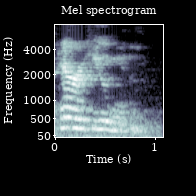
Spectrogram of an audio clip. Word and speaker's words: perihelion: a few things here this word you pronounce it perihelion I kind of think is Perry you're kind of close to something Hylian meaning son so perihelion is the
